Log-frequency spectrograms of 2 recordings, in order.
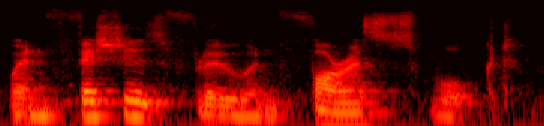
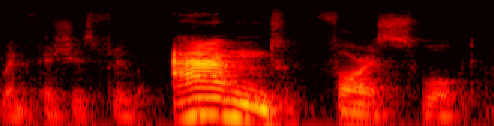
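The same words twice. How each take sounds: First: The word 'and' is soft and unstressed. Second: The word 'and' carries strong stress. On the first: The speaker calls it right. "Soft, stressed, soft, stressed" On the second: The speaker calls it wrong. "if you were in some sort of argument with somebody who's saying only one or the other"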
